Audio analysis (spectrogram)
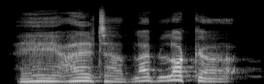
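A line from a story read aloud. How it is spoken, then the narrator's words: Quiet, sensitive to noise. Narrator (German): meinte Toni und sprach leise, weil jedes Geräusch einfach noch zu viel für ihn war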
